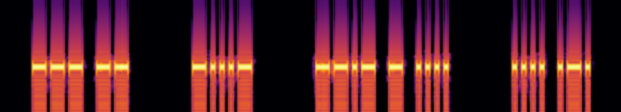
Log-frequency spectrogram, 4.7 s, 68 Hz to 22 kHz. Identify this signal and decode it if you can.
Morse code, heard as a keyed tone, about 34 wpm, 700 Hz. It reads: OM <BT> QTH HR
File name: UK MASTER QSOs TRAINING / 35WPM / UK MASTER QSOs 0012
